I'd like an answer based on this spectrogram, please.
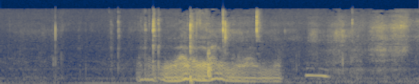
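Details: Pet cat Buddy growling over his cat food, protective when petted: a voiced, undulating grumble of about one and a half seconds, then a short higher squeak-like note and soft indoor clicks.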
